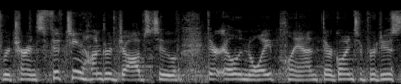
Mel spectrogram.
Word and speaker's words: Illinois: just I'm guessing also I don't think it's Illinois I think the S is silent uh when FDR was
